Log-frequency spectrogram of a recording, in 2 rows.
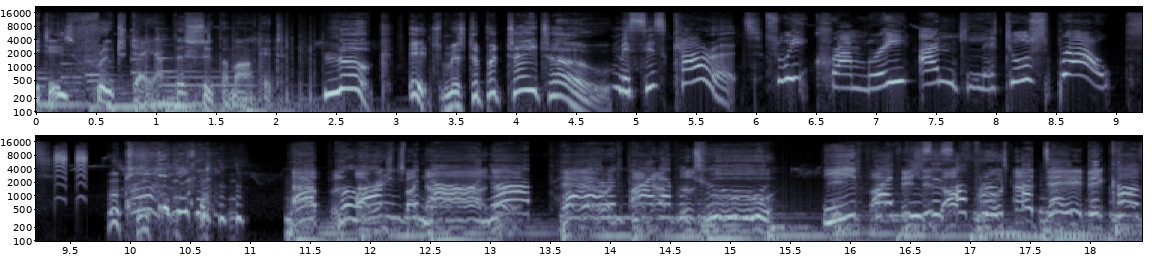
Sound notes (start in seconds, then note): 9.3 squeaks; 9.8 laughter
